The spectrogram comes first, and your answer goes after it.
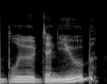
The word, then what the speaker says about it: Blue Danube: I believe it's pronounced the Blue Danube. Okay. It's like the river.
